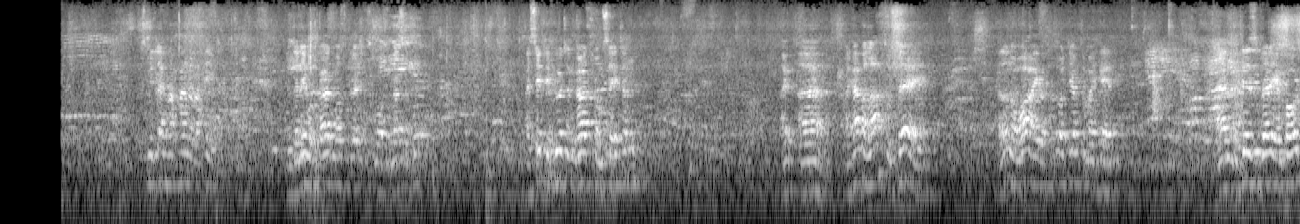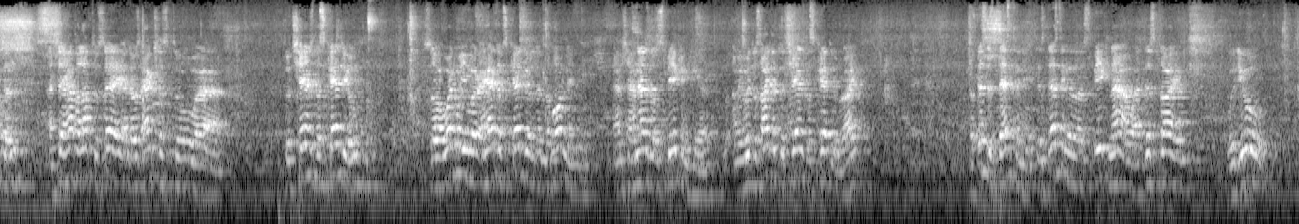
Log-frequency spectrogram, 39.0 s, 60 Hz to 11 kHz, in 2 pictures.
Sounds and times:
Male speech, man speaking: 2.1s - 3.3s, 4.3s - 6.5s, 7.9s - 9.6s, 11.7s - 14.0s, 15.0s - 23.0s, 23.8s - 25.0s, 25.9s - 32.5s, 34.0s - 38.6s
Narration, monologue: 14.9s - 38.9s.

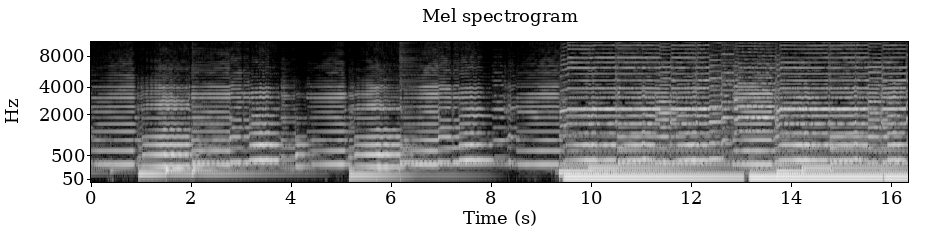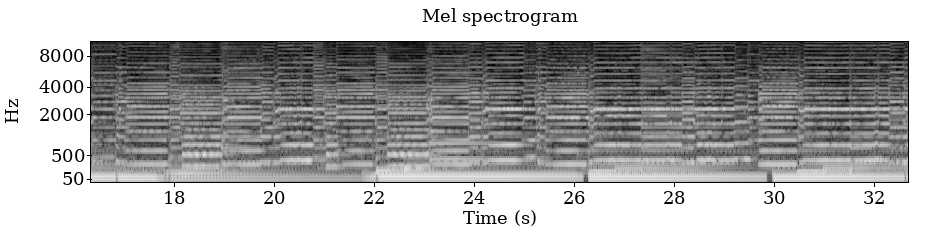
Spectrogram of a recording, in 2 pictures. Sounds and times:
Music: 0.0s - 32.6s.

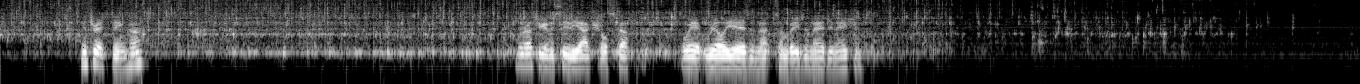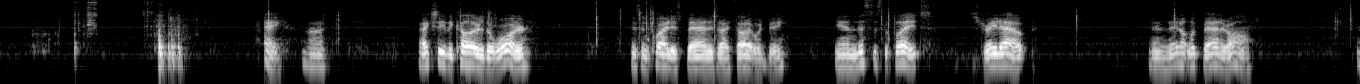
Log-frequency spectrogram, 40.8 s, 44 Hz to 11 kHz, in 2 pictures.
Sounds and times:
Speech: 1.2s - 2.2s, 7.8s - 9.5s, 10.2s - 13.0s, 24.3s - 25.3s, 26.7s - 28.4s, 29.8s - 32.2s, 32.9s - 35.9s, 37.6s - 39.3s.

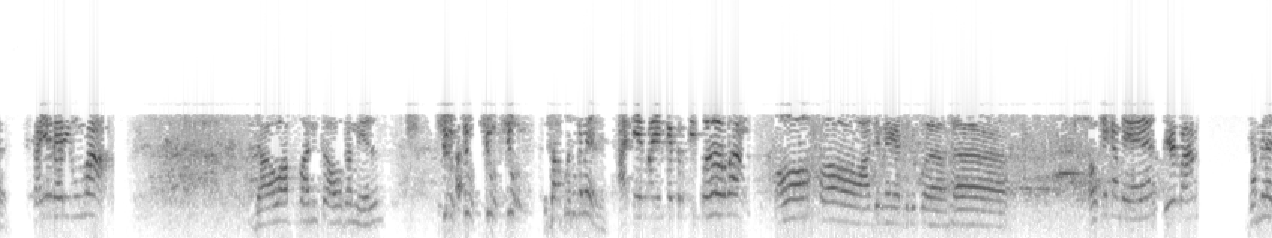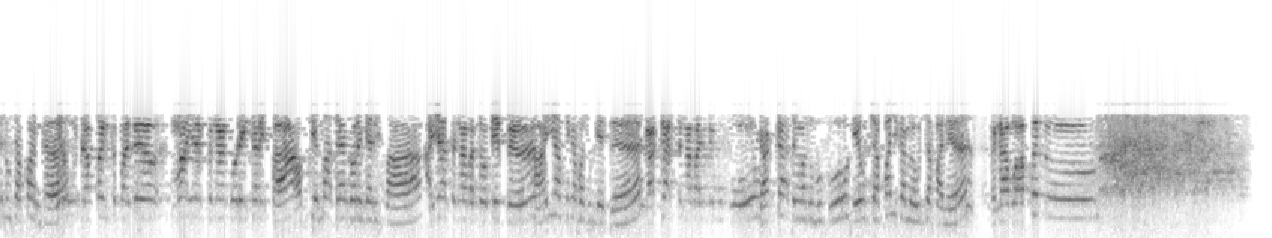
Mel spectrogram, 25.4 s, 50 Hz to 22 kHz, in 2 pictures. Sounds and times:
Speech: 10.9s - 23.7s.

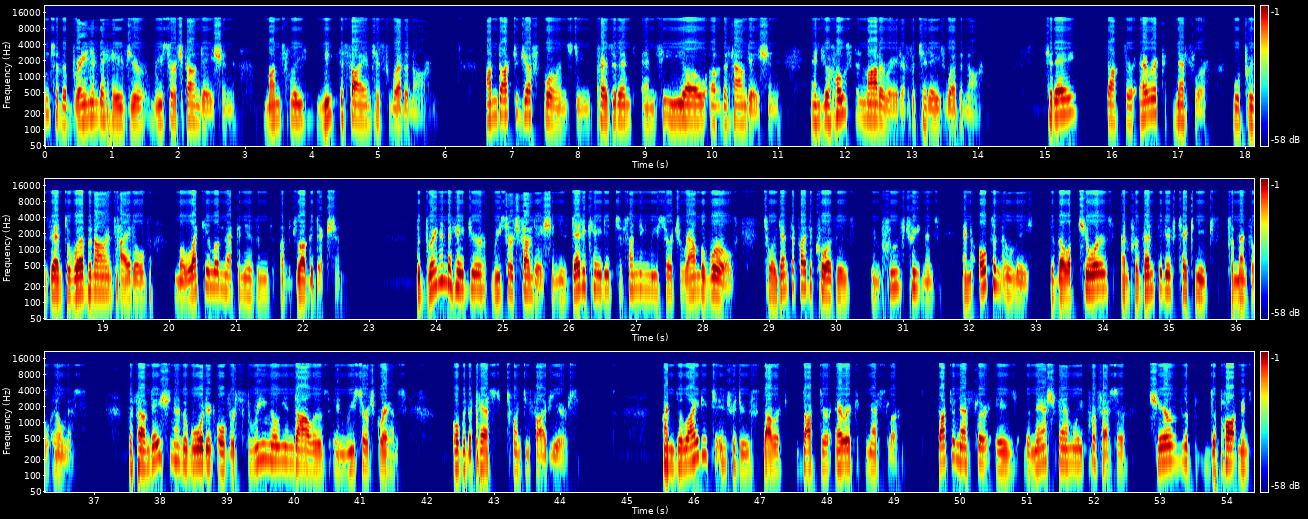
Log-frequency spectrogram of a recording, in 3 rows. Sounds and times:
Speech: 0.0s - 5.8s, 6.6s - 14.1s, 15.0s - 22.7s, 23.7s - 36.9s, 37.5s - 41.7s, 42.4s - 44.4s, 45.5s - 54.4s.

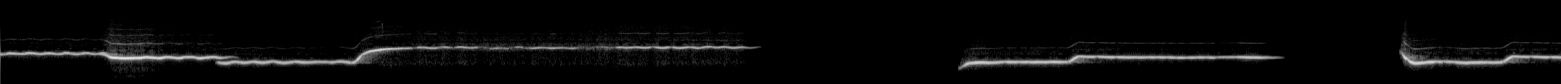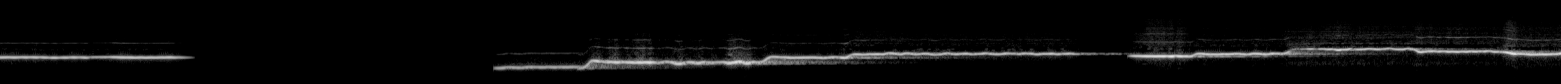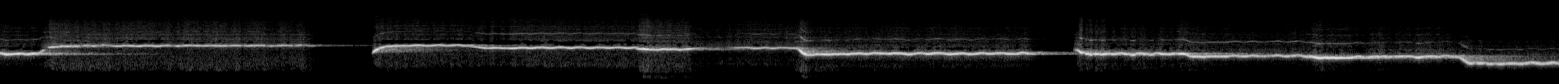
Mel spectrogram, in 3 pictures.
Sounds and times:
Whistling: 0.0s - 7.7s, 9.6s - 12.9s, 14.0s - 17.6s, 20.6s - 46.8s.

